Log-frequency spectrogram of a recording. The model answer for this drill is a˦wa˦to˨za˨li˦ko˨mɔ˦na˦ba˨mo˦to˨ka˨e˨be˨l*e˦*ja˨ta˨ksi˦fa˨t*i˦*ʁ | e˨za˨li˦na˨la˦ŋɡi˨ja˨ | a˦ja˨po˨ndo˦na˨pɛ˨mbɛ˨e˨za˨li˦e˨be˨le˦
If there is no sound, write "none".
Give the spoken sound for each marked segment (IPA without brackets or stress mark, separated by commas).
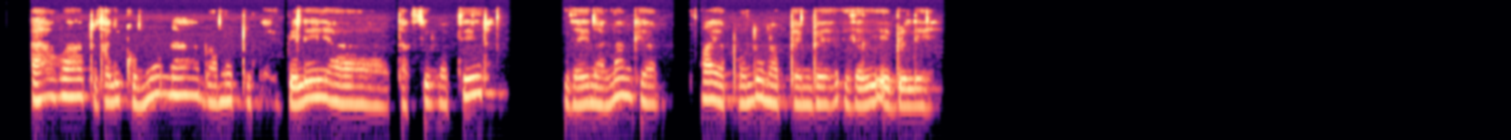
e˦, i˦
